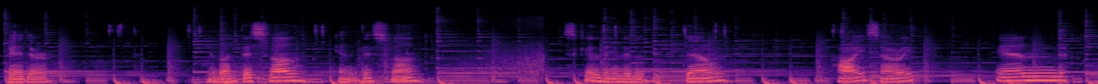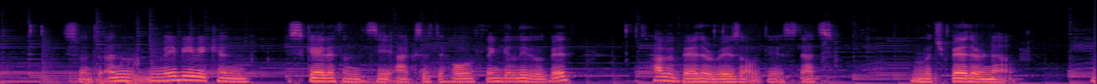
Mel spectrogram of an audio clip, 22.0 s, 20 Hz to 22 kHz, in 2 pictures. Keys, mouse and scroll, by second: 1.1 click, 1.9 alt+click, 3.2 alt+shift+click, 3.8 s, 4.0 shift+z, 6.0 click, 8.9 s, 9.3 shift+z, 11.3 click, 13.5 a, 13.5 s, 14.1 z, 18.1 alt+click, 19.3 shift+s, 19.4 shift+z, 20.7 Tab, 21.2-21.9 middle drag.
